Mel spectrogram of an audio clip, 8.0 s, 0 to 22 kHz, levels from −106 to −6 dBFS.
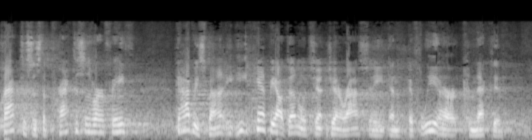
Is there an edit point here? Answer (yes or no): yes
